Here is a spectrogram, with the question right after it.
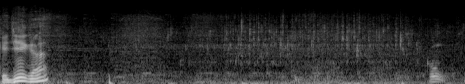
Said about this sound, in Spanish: Y ahí precisamente vamos a escuchar el sonido del agua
